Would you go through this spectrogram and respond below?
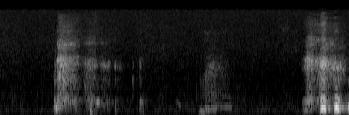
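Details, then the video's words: Pet cat Butter rolling on a blanket sprayed with catnip, indoors; two short throaty meow-like bursts with a softer murmur between, in a quiet small room. "Cat on catnip"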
